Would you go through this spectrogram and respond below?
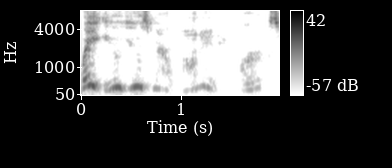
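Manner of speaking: soft, hushed stage whisper. Retelling what a police officer asked: imitating a half-whisper. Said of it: "whispering it".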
